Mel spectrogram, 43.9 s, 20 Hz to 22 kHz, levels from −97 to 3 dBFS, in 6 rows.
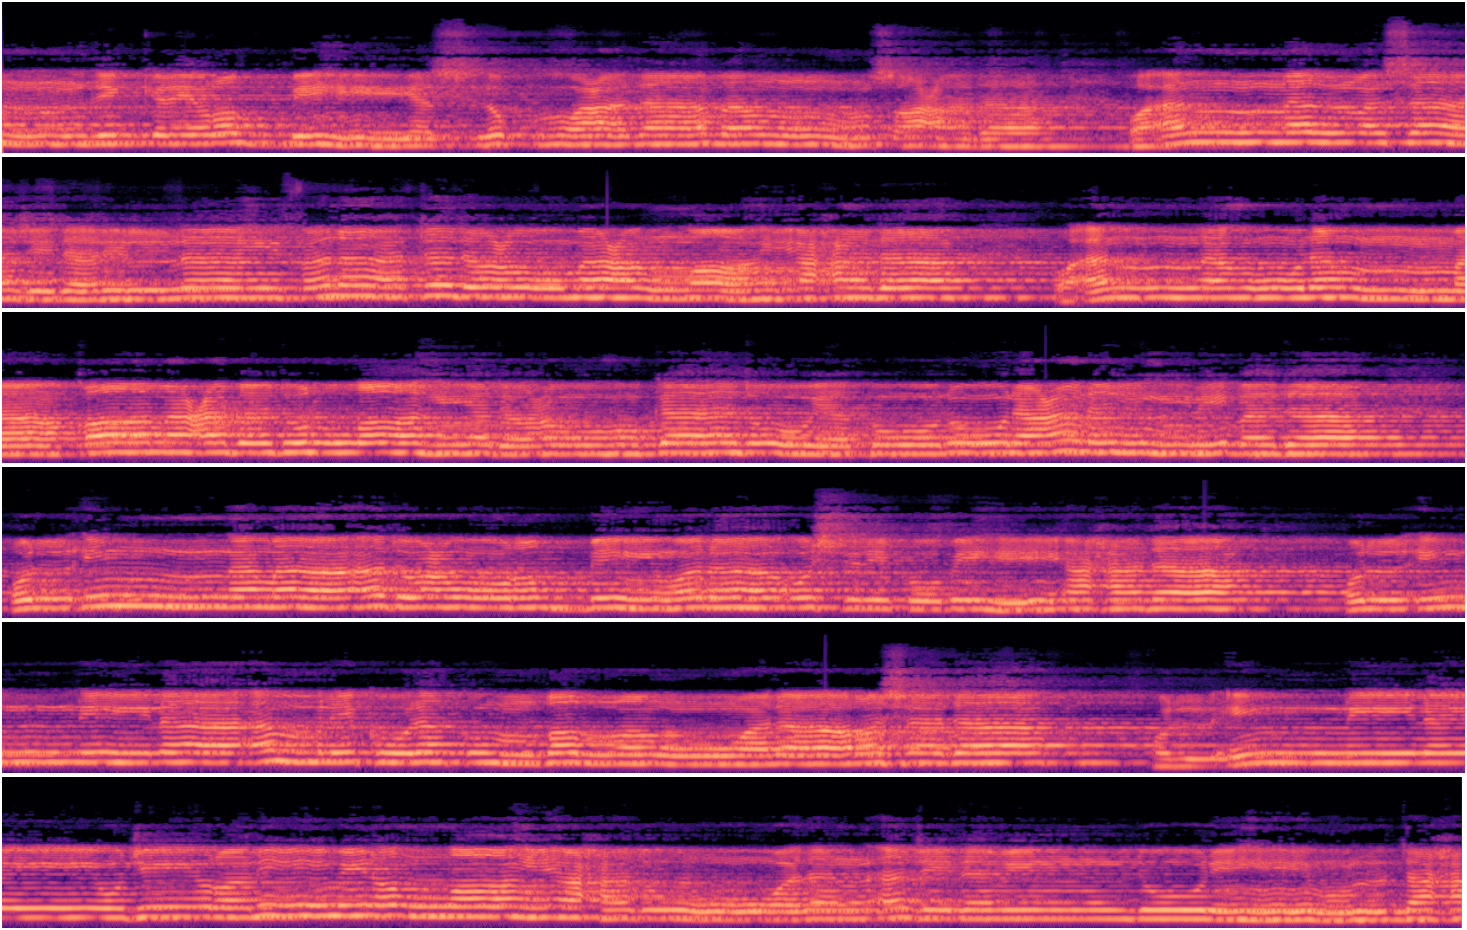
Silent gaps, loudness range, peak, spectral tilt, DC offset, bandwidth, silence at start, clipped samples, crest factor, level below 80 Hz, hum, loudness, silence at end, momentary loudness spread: none; 3 LU; 0 dBFS; -6 dB/octave; under 0.1%; 11.5 kHz; 0 s; under 0.1%; 16 dB; -68 dBFS; none; -16 LUFS; 0 s; 6 LU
